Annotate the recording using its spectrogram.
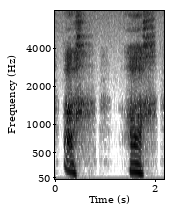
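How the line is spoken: Repeated sighing. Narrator (German): seufzte bloß immer wieder

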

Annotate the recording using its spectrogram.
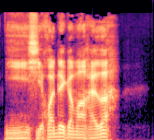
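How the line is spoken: Affectionate. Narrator (Chinese): 他说着，亲热地

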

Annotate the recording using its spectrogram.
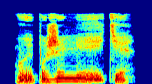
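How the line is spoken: Muffled hiss from below. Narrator (Russian): шипел Войцеховский из-под асфальта

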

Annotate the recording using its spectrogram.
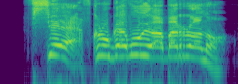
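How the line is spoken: Exclaimed. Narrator (Russian): воскликнул он

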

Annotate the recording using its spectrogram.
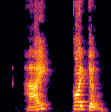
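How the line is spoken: Sudden thunderous shout. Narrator (Vietnamese): Đột nhiên có tiếng quát rên động cả tràng

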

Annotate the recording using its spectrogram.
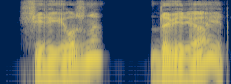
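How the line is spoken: Drawl. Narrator (Russian): протянул Флауэрс

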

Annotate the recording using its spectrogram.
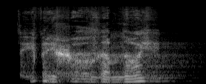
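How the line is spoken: Quiet whisper. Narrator (Russian): этот тихий шепот, прозвучавший на грани моего слуха

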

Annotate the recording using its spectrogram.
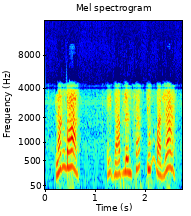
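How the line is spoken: Sharp shout. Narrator (Vietnamese): quát lên

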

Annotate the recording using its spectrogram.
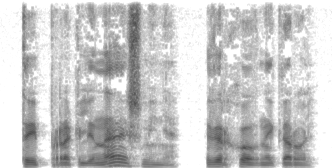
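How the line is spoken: Whispered. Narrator (Russian): прошептал он

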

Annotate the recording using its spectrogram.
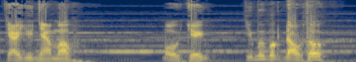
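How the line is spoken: Hurried loud shout. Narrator (Vietnamese): vội hét lớn

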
